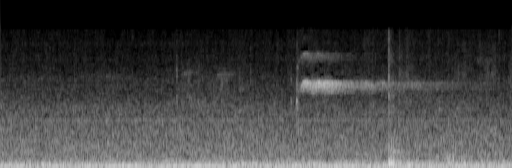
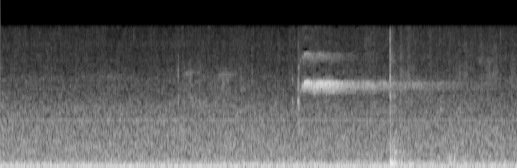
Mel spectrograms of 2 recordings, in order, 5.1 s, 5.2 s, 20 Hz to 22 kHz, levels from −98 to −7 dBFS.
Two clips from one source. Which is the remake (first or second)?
first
